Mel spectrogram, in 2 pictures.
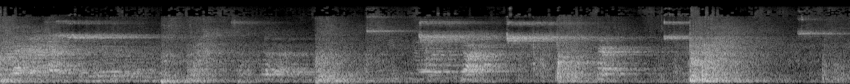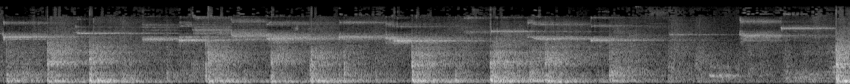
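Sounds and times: sneaker squeaks: 0:00.0 - 0:17.0
basketball dribbling on gym floor: 0:00.9 - 0:02.2, 0:08.1 - 0:15.4, 0:16.3 - 0:17.0.

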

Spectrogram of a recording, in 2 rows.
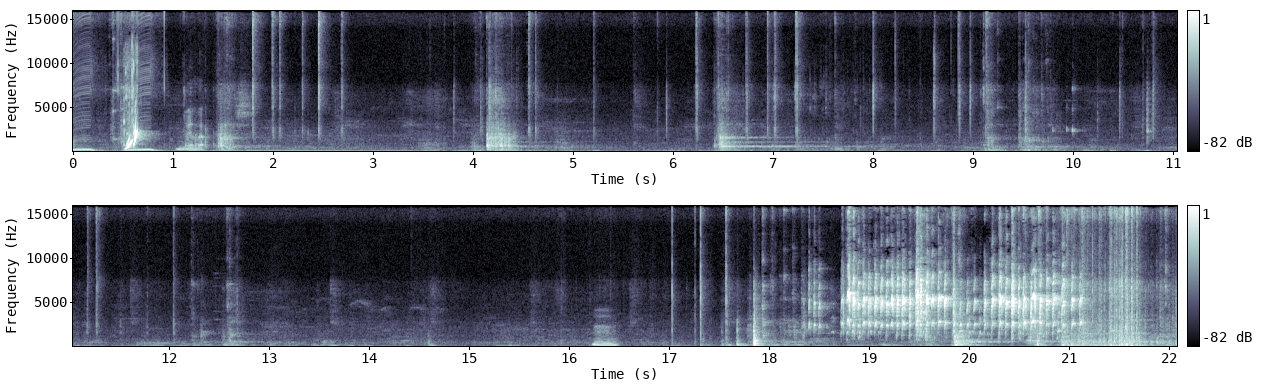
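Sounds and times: bird beaks and claws clicking: 0:05.8 - 0:09.3, 0:10.2 - 0:12.2.

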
